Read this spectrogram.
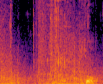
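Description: A gun fires several quick shots.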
